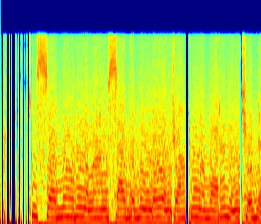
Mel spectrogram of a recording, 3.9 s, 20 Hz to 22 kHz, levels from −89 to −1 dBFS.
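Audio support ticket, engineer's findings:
Integer read as float, throughout the clip. Speech replaced by extremely loud, harsh buzzing square wave, slamming between silence and the clipping limit, dropping out in the quietest stretches. Likely decode stage: 32-bit integer samples interpreted as 32-bit float, so the raw bit patterns become float values that are near zero, invalid, or far past full scale. Those get clamped to the limit or flushed to nothing, so the waveform no longer tracks the speech.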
